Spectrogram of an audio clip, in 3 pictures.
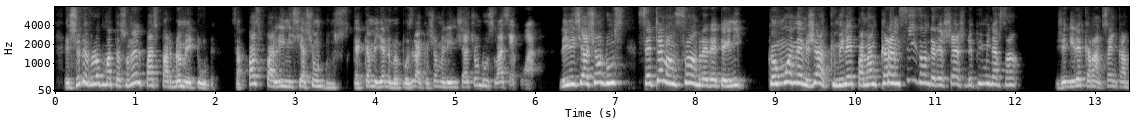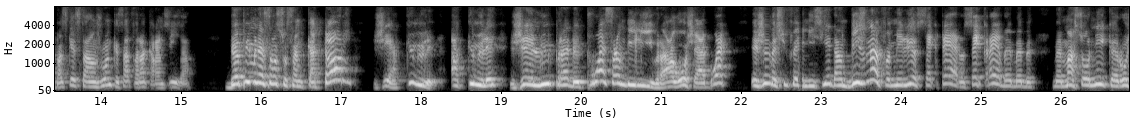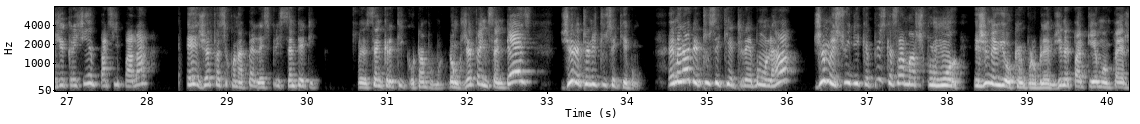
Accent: Gabon; chez nous au Gabon

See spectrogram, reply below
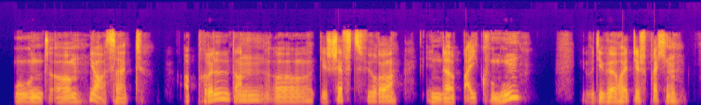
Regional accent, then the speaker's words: Munich, Bavaria, Germany; born there; Ich bin geborener Münchner

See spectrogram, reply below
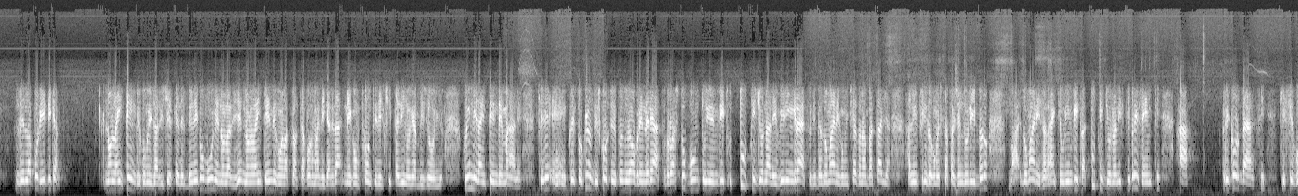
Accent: Calabria, Italy; capolista in Calabria, nella mia terra

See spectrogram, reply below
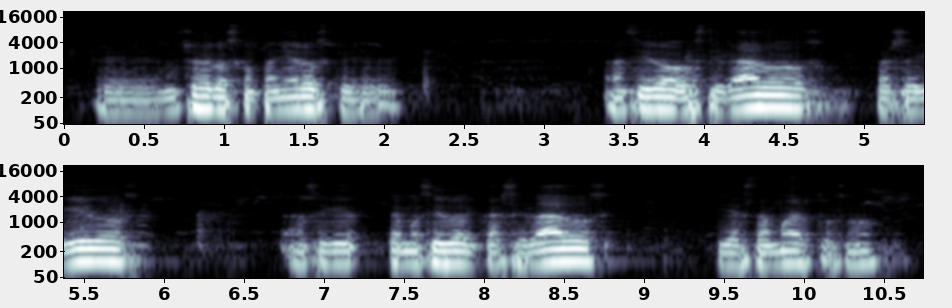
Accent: Ayutla de los Libres, Guerrero, Mexico; Yo soy del municipio de Ayutla de los Libres Guerrero, ni tan libre porque estoy un preso

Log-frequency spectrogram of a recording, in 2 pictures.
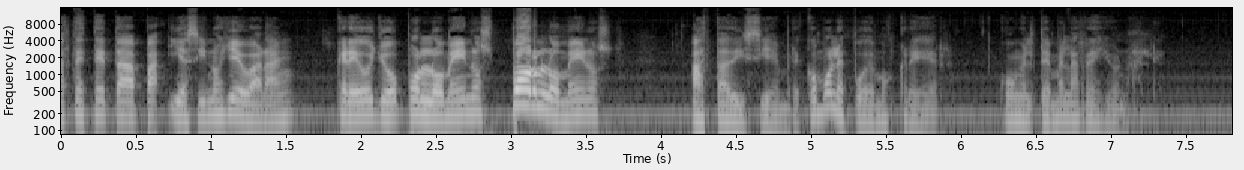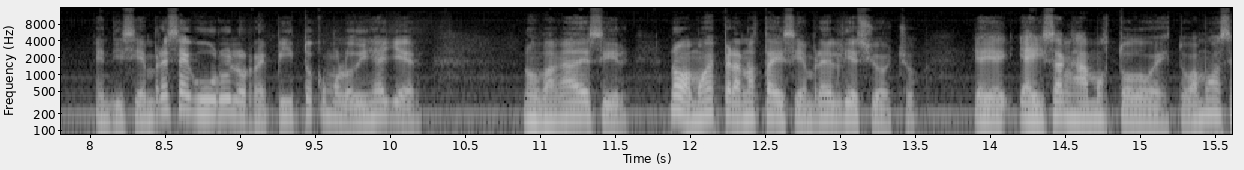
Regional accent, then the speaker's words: Venezuela; Yo, como venezolano

